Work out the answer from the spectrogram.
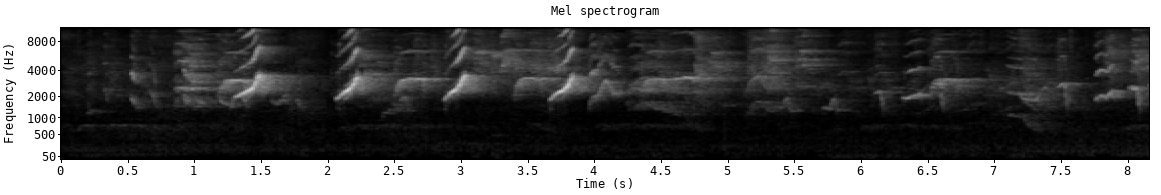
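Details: A ringneck parrot in India gives a run of bright, sharp chirps and rising squeaky notes, roughly one every second, with softer chatter between them.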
